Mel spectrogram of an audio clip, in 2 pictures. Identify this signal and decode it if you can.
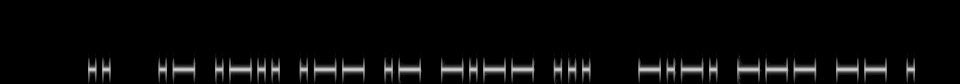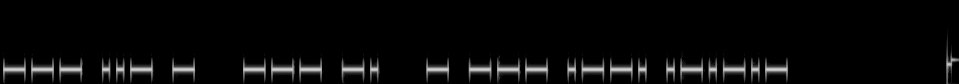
Morse code, heard as a keyed tone, about 17 wpm, 700 Hz. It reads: I ALWAYS COME OUT ON TOP.
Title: Sentences from Top 1000 Words - Review Part 2 - 17wpm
